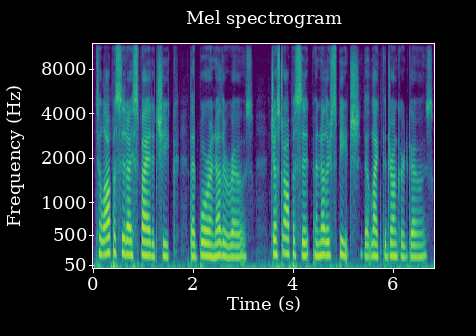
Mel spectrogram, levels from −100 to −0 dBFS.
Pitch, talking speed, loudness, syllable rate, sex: 195 Hz, 165 wpm, -17 LUFS, 4.9 syllables/s, female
